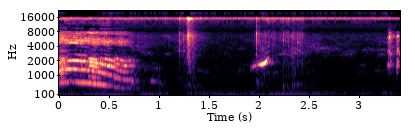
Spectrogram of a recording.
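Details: Young caged pet Javan myna giving a loud, harmonic call that curves downward for under a second, followed by quiet clicks and a short rising chirp.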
